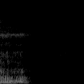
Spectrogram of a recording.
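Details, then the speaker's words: Adult imitating a snore through the mouth: a brief, low, rattling snort, as a breathing demonstration. "i often say to you know students make the sound of a snore through the nose sorry through the mouth it goes a bit like this"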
